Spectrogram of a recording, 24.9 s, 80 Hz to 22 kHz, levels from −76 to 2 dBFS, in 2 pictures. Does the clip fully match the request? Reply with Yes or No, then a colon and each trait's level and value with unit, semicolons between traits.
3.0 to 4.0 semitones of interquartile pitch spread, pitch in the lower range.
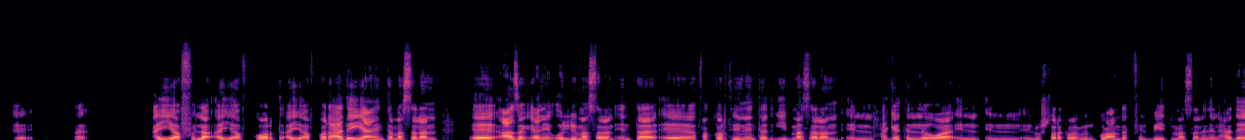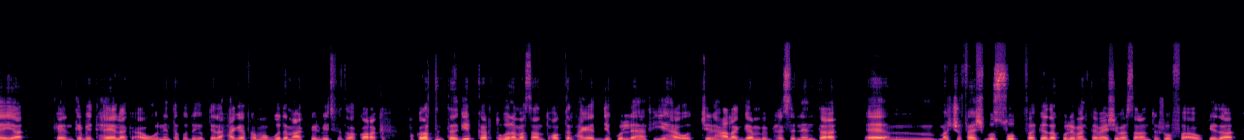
No: average, 4.6 semitones; low, 125 Hz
